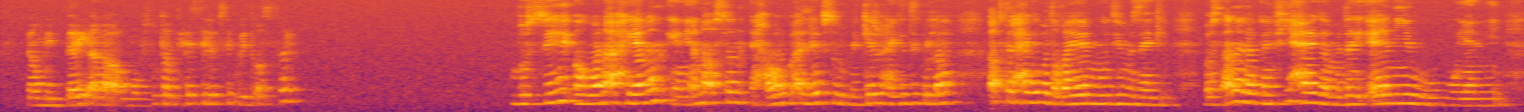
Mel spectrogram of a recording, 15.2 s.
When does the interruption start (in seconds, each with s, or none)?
none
